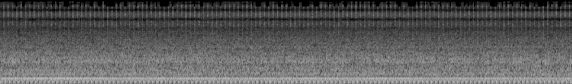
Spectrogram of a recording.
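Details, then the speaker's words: Craftsman lawn mower single-cylinder after flywheel key replacement, fixing popping no-start: steady, even drone, unchanging pitch, no misses or pops; running healthy. "I was about 15 20 minutes of running runs really good happy with this the how this thing turned out"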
